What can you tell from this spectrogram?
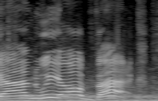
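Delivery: high gushing TV host; gushing red carpet chatter. Acted. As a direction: fawn over arriving guests.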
